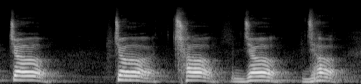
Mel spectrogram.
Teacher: जब हम इनका उच्चारण करेंगे च, छ, ज, झ, तो जो श्वास वायु है वो घर्षण के साथ बाहर निकल रही है, तो इन च वर्ग के प्रथम चार व्यंजनों को हम बोलेंगे स्पर्श संघर्षी व्यंजन।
